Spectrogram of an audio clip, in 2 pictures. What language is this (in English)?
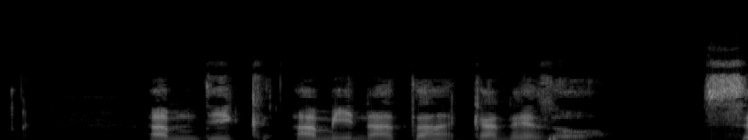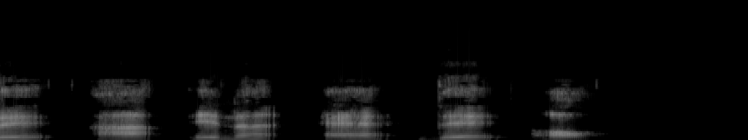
Catalan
